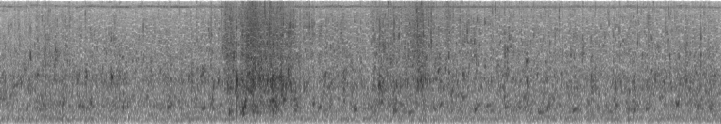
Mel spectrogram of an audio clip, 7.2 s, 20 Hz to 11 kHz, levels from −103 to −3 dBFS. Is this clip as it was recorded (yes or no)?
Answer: yes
